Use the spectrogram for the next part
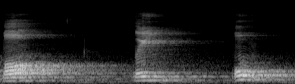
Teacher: kalau huruf q kan sifatnya murni syidah diucapkan dengan tekanan yang kuat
